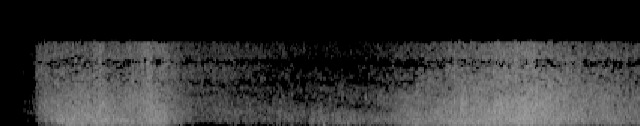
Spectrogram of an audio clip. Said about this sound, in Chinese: 巴特里清楚的记得。在帆船落水的那一刻，四周海浪翻滚，发出一种可怕的轰鸣。他觉得这是鲸尾拍打水面发出的声音。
